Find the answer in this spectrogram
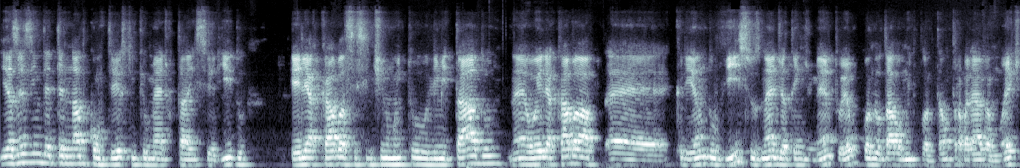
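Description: With an ordinary speaking voice, this man speaks at medium pitch, a moderate pace and fairly even intonation. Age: 30s. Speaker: psychiatrist and sleep medicine doctor. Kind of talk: casual chat.

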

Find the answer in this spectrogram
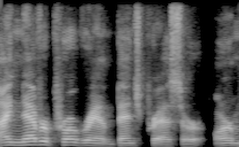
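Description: The man uses a plain, everyday voice at medium pitch with ordinary pitch variation. Behind him the background is quiet. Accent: American. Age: 60s. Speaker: strength coach. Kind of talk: casual chat.

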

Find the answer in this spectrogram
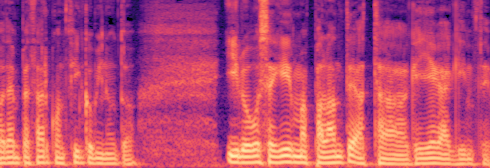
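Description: With an Andalusian accent, a man speaks at a moderate pace with ordinary pitch variation. His tone is dark and mellow, and the background is quiet. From Andalusia, Spain. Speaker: content creator. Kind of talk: advice monologue.

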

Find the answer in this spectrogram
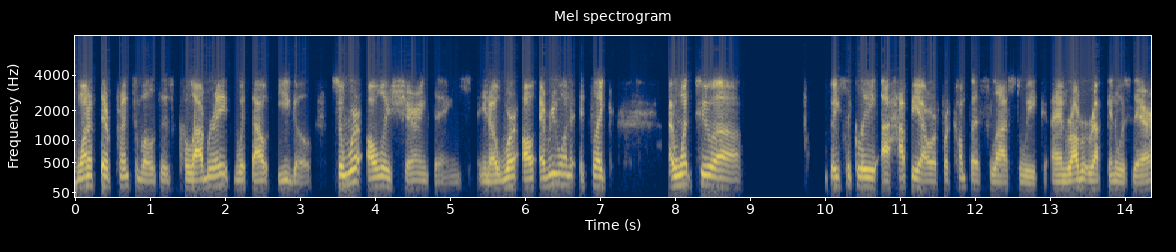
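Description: A man with a plain, everyday voice and an American accent, at a moderate pace and medium pitch with ordinary pitch variation. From Miami, Florida. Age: 40s. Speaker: real estate agent. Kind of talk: interview.

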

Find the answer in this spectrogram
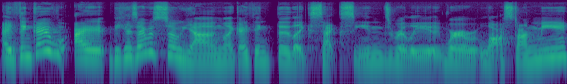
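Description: Her pitch swinging very widely, a woman talks at a moderate pace with hardly any pauses. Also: medium pitch for a woman. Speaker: podcast host. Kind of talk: casual chat.

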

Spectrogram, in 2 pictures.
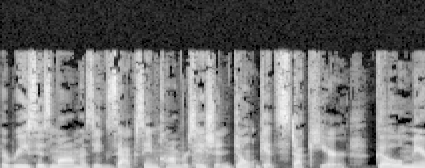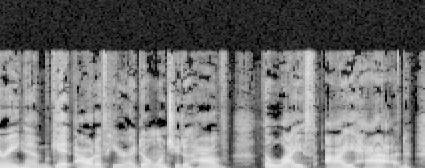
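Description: A woman's fairly low voice moves at a moderate pace, its pitch varying in an ordinary way. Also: dry, close sound with no echo. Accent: Texan. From Texas. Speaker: podcast host. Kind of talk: casual chat. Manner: animated.

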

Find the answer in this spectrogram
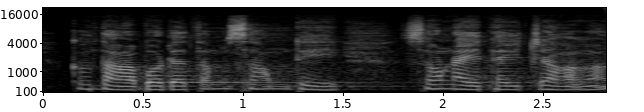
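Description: Fairly slow speech with very wide pitch swings over noticeable background noise. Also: woman. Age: 50s. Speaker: Buddhist lay practitioner. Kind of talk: testimony.

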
